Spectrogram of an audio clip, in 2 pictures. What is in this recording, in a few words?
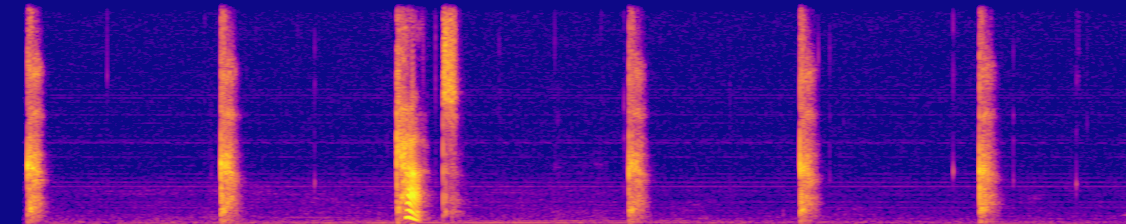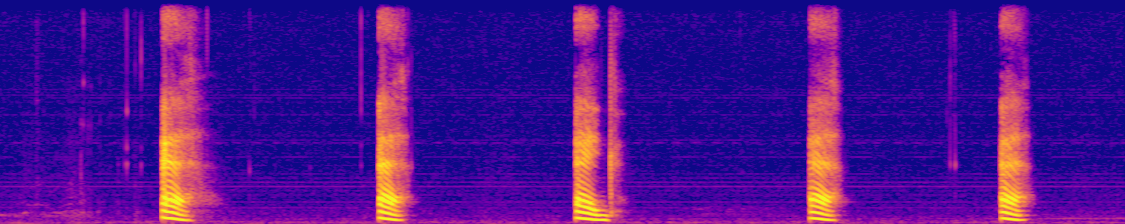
Phonics Spoken Guide Ck E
